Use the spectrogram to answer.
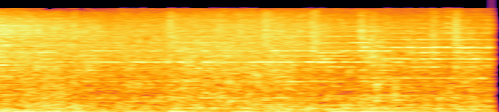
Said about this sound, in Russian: Где-то вздуется бурливо, океан подымет вой, хлынет на берег пустой, расплеснется в шумном беге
